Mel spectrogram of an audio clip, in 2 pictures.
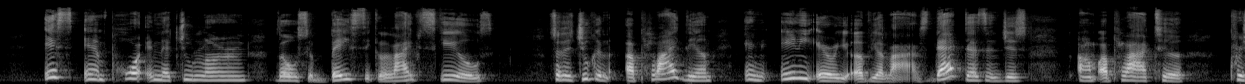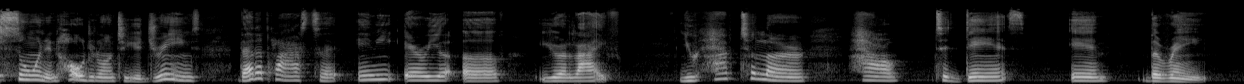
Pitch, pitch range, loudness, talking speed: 190 Hz, 165-215 Hz, -23 LUFS, 125 wpm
